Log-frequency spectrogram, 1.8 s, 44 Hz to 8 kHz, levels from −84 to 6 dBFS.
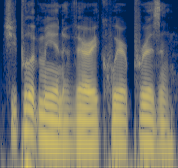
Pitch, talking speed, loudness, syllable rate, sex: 100 Hz, 270 wpm, -17 LUFS, 5.9 syllables/s, male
